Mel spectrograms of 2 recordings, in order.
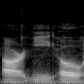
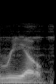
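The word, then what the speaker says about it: REO: was named after, although they pronounce it R-E-O instead of just saying Rio.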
